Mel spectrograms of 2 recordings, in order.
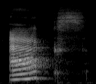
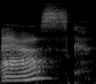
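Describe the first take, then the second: First: The word ends with ks, like axe. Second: The word ends with sk, standard ask. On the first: The speaker calls it wrong. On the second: The speaker calls it right.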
